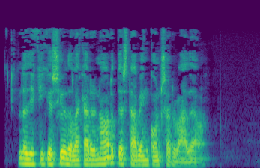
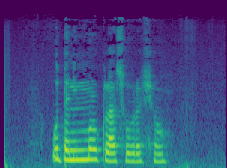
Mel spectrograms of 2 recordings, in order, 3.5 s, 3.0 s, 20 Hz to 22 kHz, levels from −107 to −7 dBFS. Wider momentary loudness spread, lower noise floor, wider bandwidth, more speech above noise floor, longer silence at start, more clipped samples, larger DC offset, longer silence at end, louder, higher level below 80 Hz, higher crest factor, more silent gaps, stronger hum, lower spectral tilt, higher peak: second, 9 LU vs 13 LU; first, -75 dBFS vs -58 dBFS; about the same, 11.5 kHz vs 11.5 kHz; first, 56 dB vs 35 dB; first, 0.25 s vs 0.05 s; neither; neither; first, 0.75 s vs 0.5 s; first, -20 LUFS vs -24 LUFS; about the same, -56 dBFS vs -56 dBFS; about the same, 16 dB vs 18 dB; neither; neither; about the same, -6.5 dB/octave vs -7.5 dB/octave; first, -4 dBFS vs -8 dBFS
